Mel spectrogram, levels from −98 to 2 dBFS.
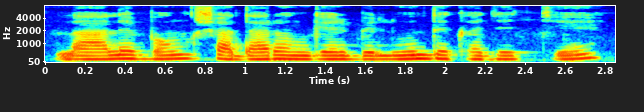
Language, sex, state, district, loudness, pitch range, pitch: Bengali, female, Assam, Hailakandi, -14 LUFS, 180-200 Hz, 185 Hz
